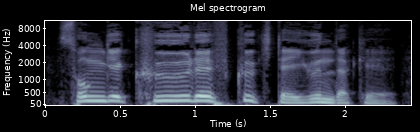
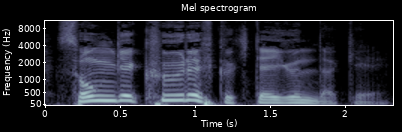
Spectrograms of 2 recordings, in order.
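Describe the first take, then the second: First: クーレ carries the pitch accent of 'dark'. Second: クーレ carries the pitch accent of 'black'. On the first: The clothes are dark. "という言い方に発音にするとそんな暗い" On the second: "そんなに黒い服を着ていくんですか"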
